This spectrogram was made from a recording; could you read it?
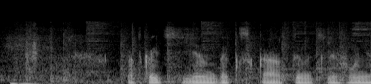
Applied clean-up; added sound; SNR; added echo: none; Drum kit; 14 dB; none.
